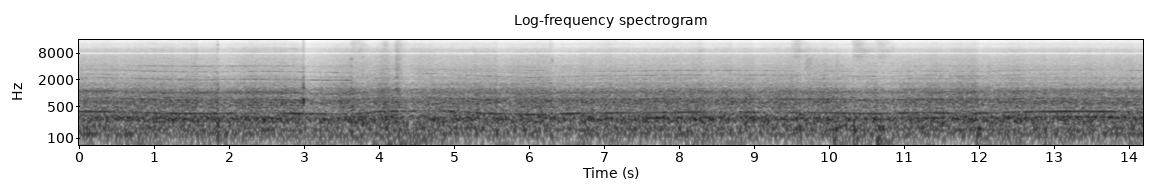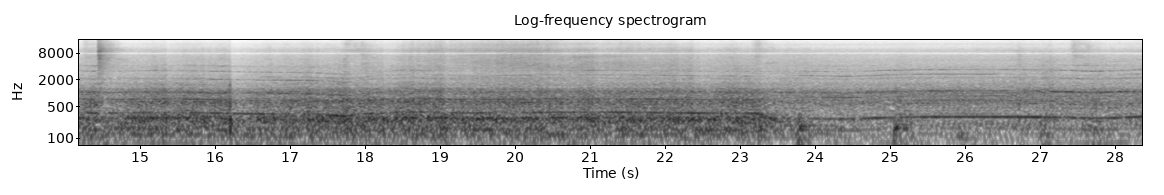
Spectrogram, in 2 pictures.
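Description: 2011 Peterbilt 320 garbage truck with a Wayne Curbtender body, standing still and running loudly at raised engine speed: a steady drone with a wavering high whine over it. About 23 seconds in, the engine speed drops and the drone settles to a lower pitch.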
